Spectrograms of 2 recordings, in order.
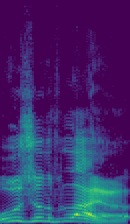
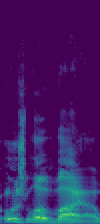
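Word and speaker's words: Узловая: of the town of Uh, Uzh lyaya, or Uzlovaya, which is the correct pronunciation, there were strikes within the area over the the of the day.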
